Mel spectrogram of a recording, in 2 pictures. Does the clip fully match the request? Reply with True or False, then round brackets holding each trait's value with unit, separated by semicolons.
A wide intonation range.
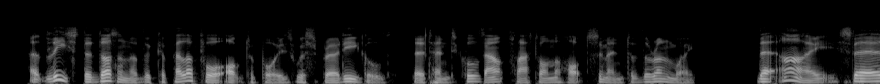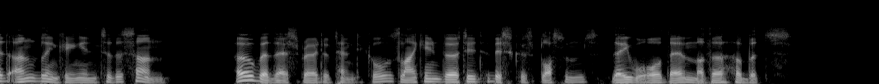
True (5.9 semitones)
